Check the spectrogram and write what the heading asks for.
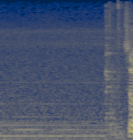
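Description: Acoustic guitar chord left ringing after strumming stops, a soft sustained tone slowly fading away. Near the end a spoken word cuts in.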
